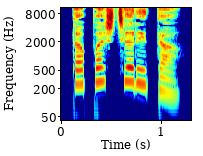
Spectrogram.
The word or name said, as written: ತಪಶ್ಚರಿತ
